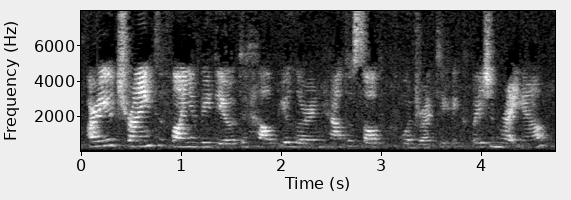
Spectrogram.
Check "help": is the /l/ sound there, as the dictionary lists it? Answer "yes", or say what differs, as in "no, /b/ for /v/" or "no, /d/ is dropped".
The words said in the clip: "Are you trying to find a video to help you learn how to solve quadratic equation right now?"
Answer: yes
